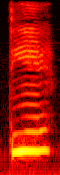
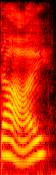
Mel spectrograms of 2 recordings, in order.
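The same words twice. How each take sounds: First: It sounds like the Mandarin syllable dee-eh. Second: It sounds like the English word die. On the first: The speaker calls it right. "It is die" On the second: The speaker calls it wrong. "it's not die, which will be English"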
